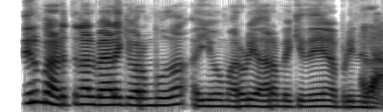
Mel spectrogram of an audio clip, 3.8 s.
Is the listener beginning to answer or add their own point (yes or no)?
yes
